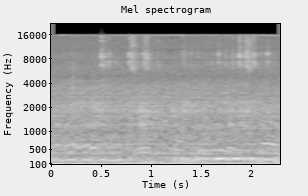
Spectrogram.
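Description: Handheld electric vibrating massager buzzing steadily with a low, even hum as it is pressed on the scalp, with faint music behind.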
